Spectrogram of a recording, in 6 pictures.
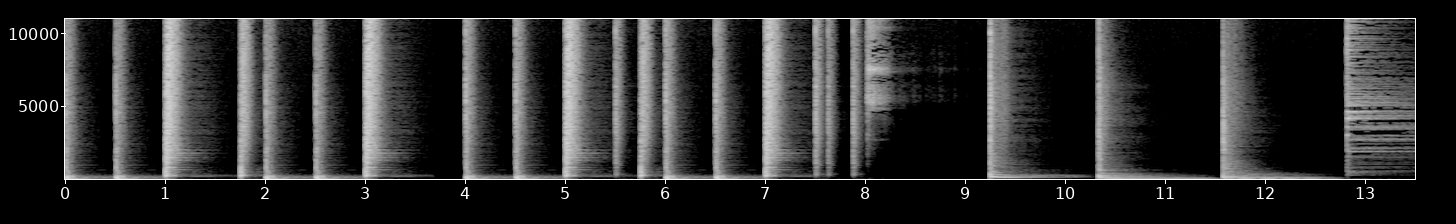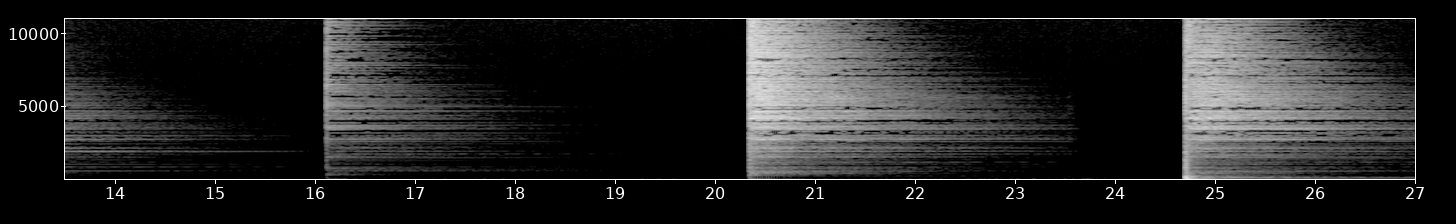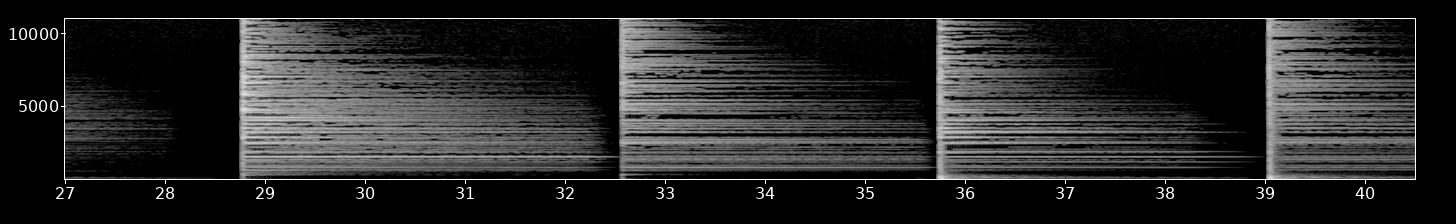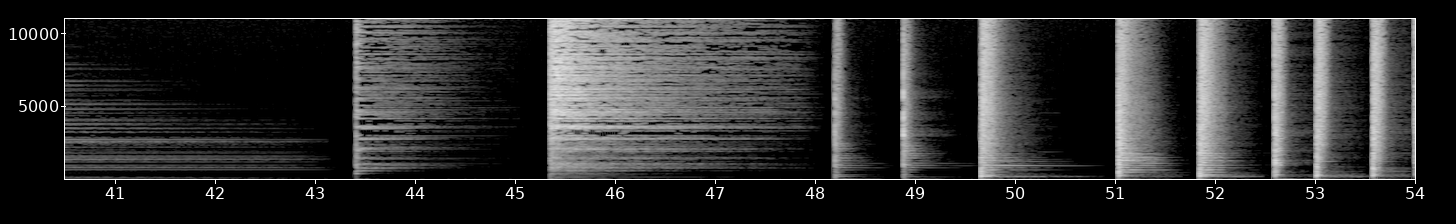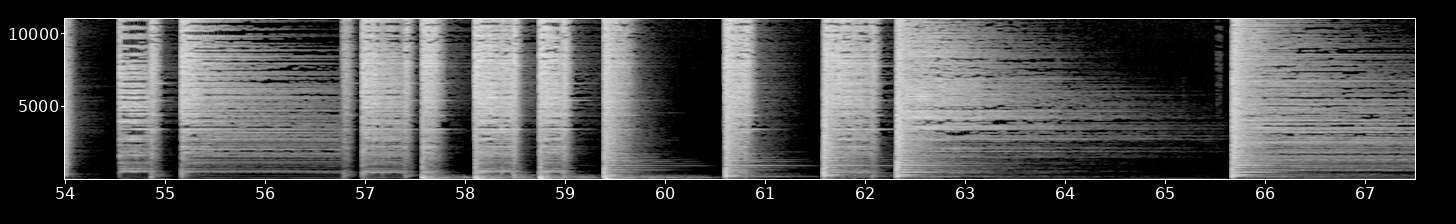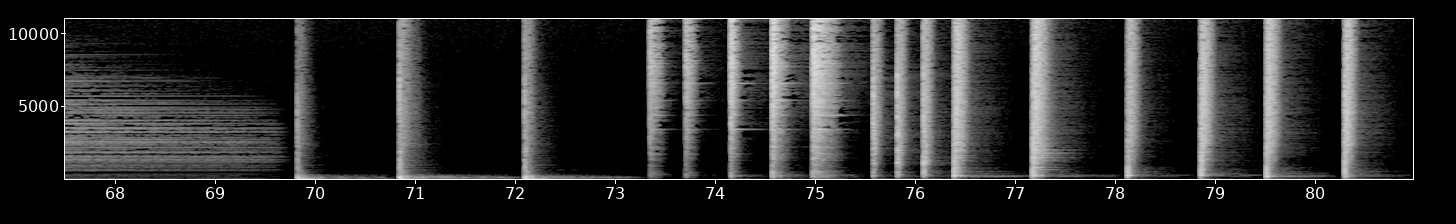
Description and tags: acoustic drumkit single hits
